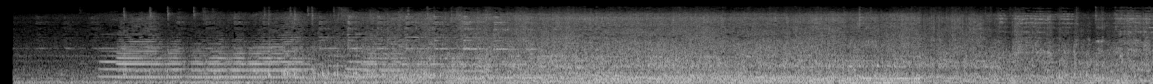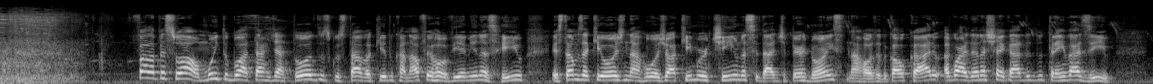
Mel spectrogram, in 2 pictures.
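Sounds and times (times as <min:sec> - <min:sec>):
wheels clicking on rails: 0:00.2 - 0:12.8
passing train rumble: 0:00.2 - 0:13.1
train horn: 0:00.9 - 0:07.0.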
